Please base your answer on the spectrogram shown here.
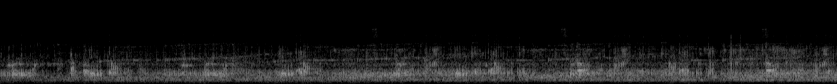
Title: stomach growling 19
